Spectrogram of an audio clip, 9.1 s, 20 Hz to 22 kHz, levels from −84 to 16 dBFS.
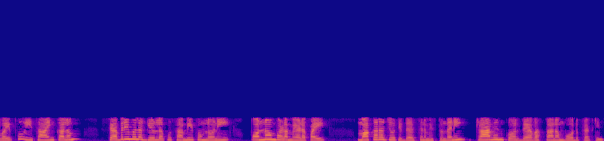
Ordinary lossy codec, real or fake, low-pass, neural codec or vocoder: none; real; 3.6 kHz; none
